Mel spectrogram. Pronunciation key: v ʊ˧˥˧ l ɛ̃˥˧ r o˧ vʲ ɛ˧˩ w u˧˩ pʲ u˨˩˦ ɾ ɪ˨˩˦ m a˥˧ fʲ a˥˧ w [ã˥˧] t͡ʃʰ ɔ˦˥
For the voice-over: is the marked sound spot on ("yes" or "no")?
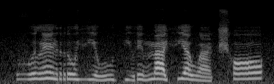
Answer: no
